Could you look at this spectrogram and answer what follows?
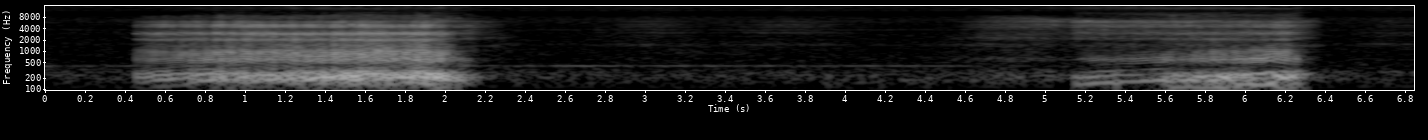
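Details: Pit mix rescue puppy asleep after a hike, snoring: two loud, rattling inward snores with quiet pauses between, at a slow sleeping breathing pace.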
